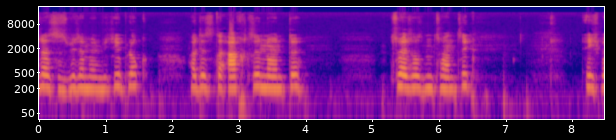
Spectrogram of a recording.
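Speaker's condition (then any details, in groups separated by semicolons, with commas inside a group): Spasticity from birth; multiple sclerosis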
